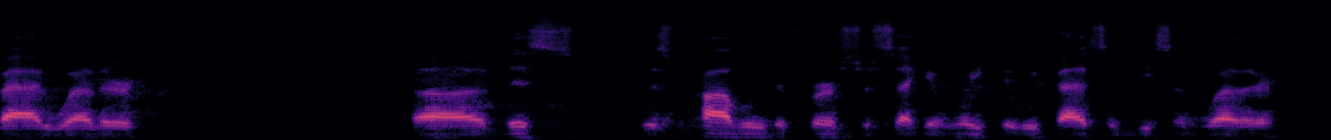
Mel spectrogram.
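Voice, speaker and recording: In a dry, close recording with no echo, a man talks at a moderate pace in a relaxed tone. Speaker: fishing vlogger and DIY boat builder. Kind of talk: casual vlog narration. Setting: outdoors by a marina at dawn. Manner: relaxed, with fillers.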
